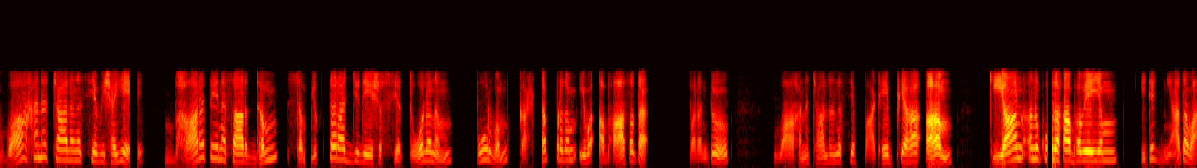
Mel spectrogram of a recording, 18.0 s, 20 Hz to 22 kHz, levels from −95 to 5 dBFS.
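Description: At 1.94 to 2.07 s, 4.56 to 4.73 s and 15.7 to 15.83 s, packet loss on an ADPCM call cuts hard-edged silent gaps of about 120, 100 and 80 ms into the 32 kbit/s G.726 speech. Each gap is followed by slightly distorted speech while the decoder's predictor and step size resynchronise.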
